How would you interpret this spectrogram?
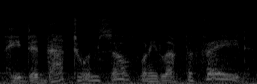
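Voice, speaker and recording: A man playing a gruff, streetwise, protective adventurer in a video game, blunt and plain-spoken. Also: a little high, wildly swooping pitch, normal speed, background noise, full character voice. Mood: protective, firm.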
